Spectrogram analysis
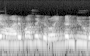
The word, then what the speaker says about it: Roentgen: ये हमारे पास एक एक्सरे बनाने का ट्यूब है, ये हमारे पास एक्सरे बनाने का ट्यूब है, इसको बोलते हैं रोइंगन ट्यूब।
